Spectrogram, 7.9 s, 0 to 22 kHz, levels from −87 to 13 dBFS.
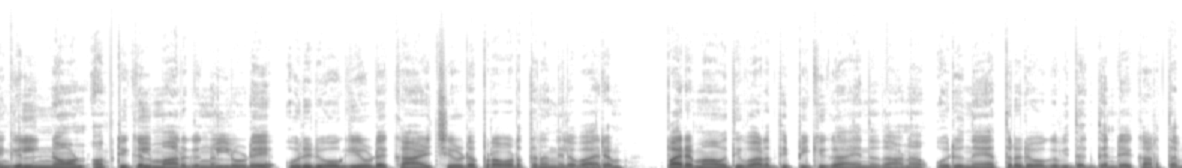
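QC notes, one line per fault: No faults found in this speech clip.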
